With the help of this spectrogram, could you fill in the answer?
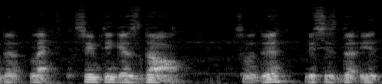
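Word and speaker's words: دال: of the letter is dal like a duck the d like duck dog okay so dal is pronounced as the so this letter we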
